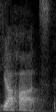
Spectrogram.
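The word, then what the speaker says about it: Yachats: Um, which is spelled like Yakit. It's so funny, but I think it's Yahhatz.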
